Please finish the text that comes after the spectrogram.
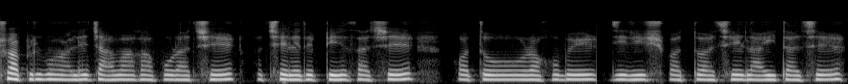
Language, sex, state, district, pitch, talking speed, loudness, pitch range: Bengali, female, West Bengal, Paschim Medinipur, 220 Hz, 90 wpm, -18 LUFS, 215-225 Hz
